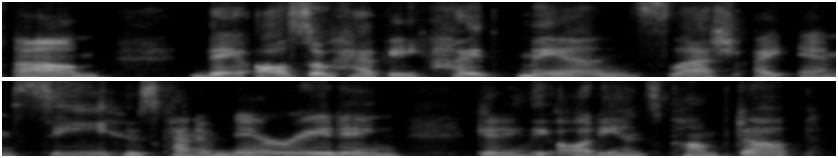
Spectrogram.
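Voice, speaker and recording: A woman's voice: mid-range voice, normal speed, no echo. A woman who is a librarian giving an informal presentation as a panelist on a webinar.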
